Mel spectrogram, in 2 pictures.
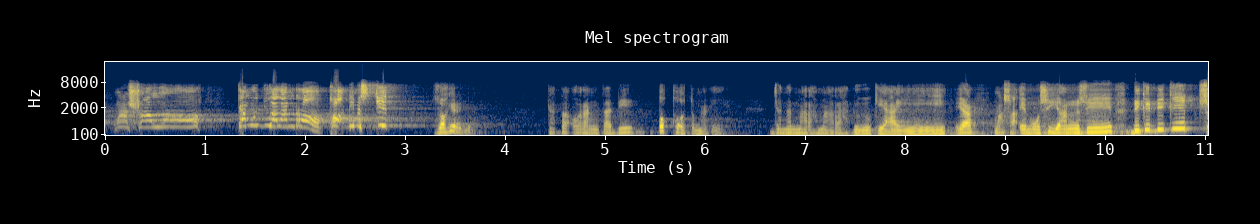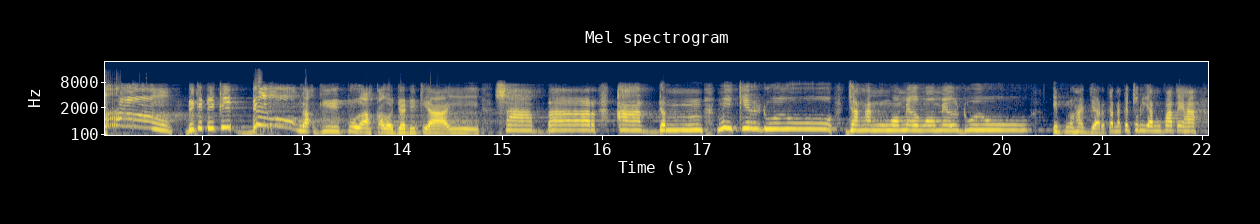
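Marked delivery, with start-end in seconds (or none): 0.1-2.8 high, astonished outcry; shocked exclamation. Retold or imitated. Shocked sheikh in retold story. 5.3-20.3 calm seller. Retold or imitated. Seller calms angry sheikh.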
